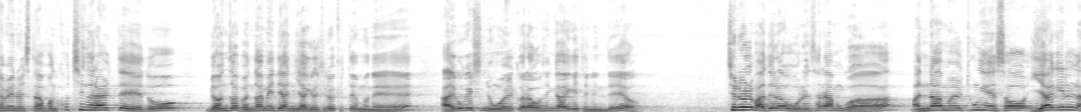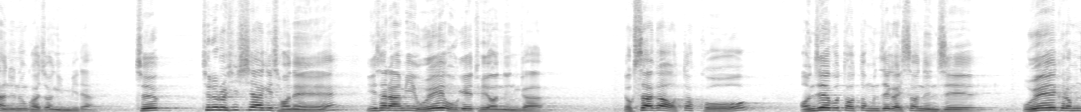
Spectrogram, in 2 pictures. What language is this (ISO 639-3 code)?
kor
